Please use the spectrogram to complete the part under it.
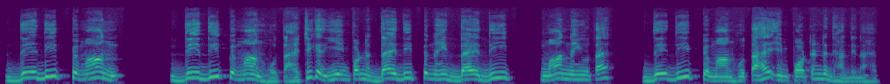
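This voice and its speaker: A woman leads an exam-prep lesson, her pitch rising and falling in a lively way. Her voice sits on the dark, mellow side. She goes through answers one by one, repeats them and keeps asking if the point is clear. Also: fast talker. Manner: addresses viewers as friends, repeats each answer with frequent checks of "okay"; stresses what is important and tells viewers to keep it in mind. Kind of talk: online lesson on exam questions.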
